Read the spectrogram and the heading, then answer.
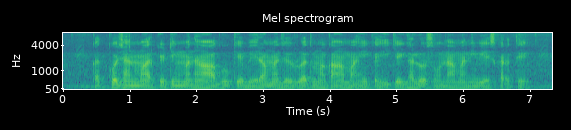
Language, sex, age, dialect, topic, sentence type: Chhattisgarhi, male, 18-24, Western/Budati/Khatahi, banking, statement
